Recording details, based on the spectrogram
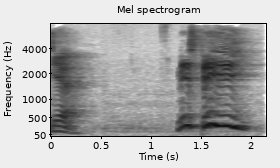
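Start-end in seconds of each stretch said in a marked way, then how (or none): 1.3-2.0 Miss Piggy voice. Pretend. Suggesting impressions to do.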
